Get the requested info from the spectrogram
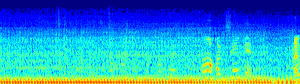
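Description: ATV's single engine running steadily at a constant speed, its note changing just before the end. A brief voice is heard about four seconds in.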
